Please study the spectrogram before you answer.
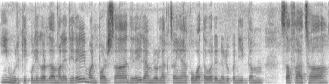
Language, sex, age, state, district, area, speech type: Nepali, female, 30-45, West Bengal, Kalimpong, rural, spontaneous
